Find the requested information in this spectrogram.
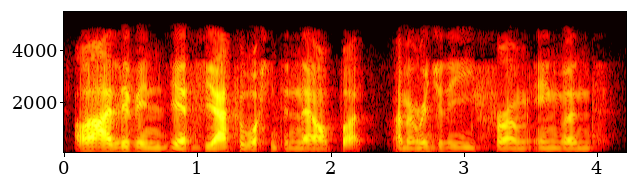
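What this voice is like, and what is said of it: Slight Irish-English accent. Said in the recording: “We pick up a slight accent there... with an Irish-English accent”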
